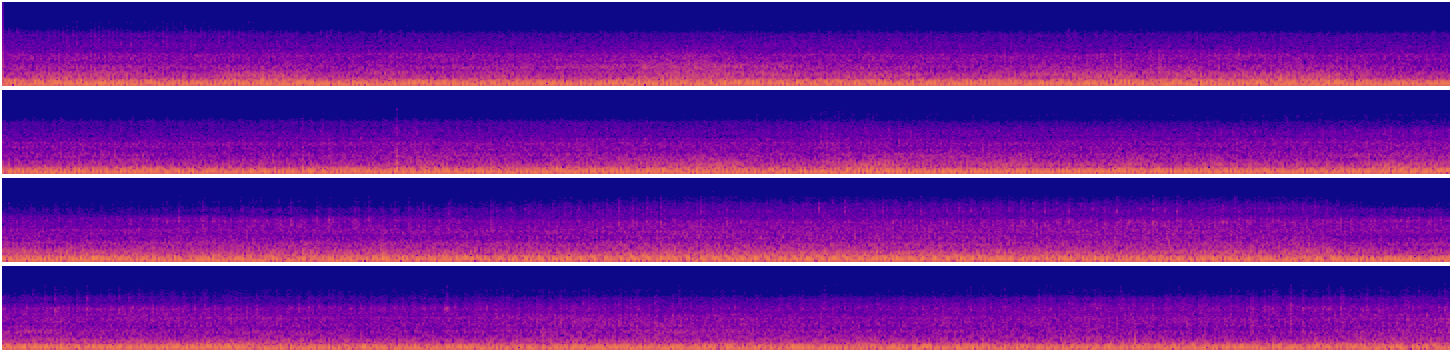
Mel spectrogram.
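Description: Harley-Davidson Road Glide's V-twin engine running steadily at cruising speed, heard from the bike with a rush of wind and road noise.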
